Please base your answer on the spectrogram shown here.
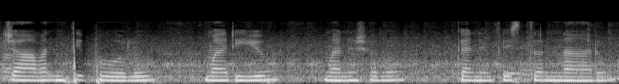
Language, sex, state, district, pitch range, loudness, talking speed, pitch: Telugu, female, Andhra Pradesh, Sri Satya Sai, 185-195 Hz, -12 LUFS, 50 wpm, 190 Hz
